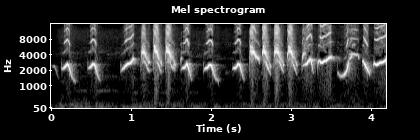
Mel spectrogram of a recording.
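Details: Song of a white-rumped shama meant to stir other shamas to sing: clear downslurred whistles alternating with rising sweeps and bursts of rapid, piercing high notes.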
